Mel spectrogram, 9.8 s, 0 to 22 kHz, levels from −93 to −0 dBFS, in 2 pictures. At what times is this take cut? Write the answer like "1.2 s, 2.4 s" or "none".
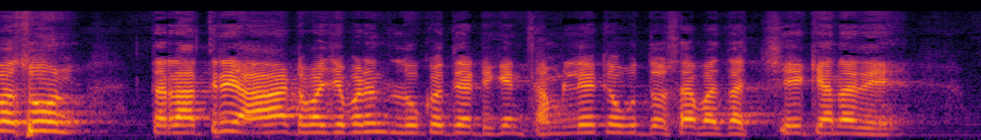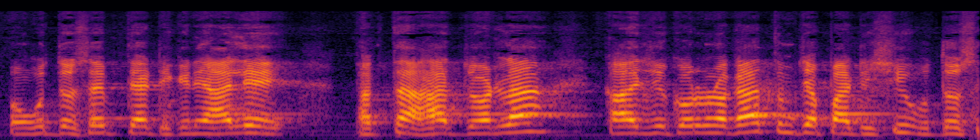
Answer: none

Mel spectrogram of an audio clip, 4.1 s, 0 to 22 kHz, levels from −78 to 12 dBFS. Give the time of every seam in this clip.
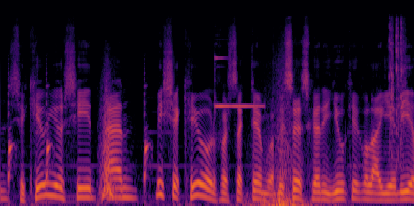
2.7 s

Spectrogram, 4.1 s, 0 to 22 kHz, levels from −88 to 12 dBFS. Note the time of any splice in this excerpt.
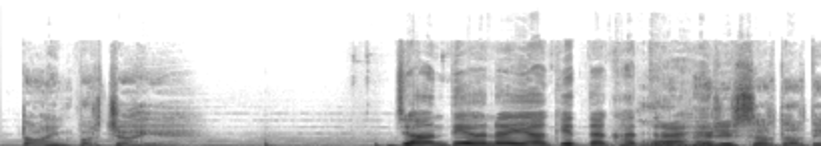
none

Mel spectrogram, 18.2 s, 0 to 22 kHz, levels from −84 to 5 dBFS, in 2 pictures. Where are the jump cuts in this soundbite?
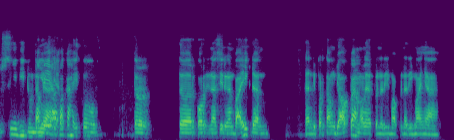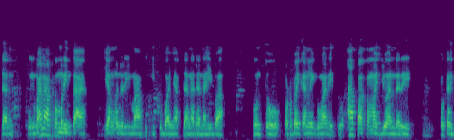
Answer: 0.9 s

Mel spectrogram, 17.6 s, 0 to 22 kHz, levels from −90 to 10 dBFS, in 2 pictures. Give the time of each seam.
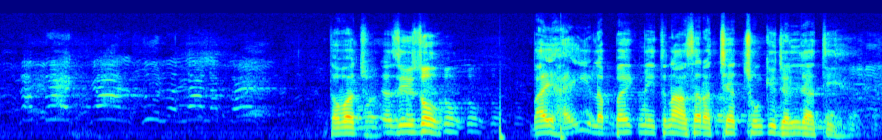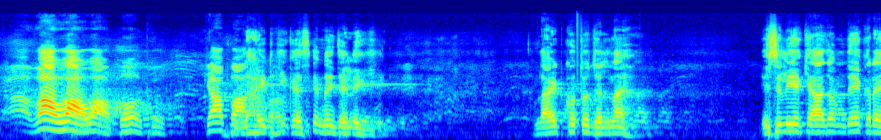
4.0 s

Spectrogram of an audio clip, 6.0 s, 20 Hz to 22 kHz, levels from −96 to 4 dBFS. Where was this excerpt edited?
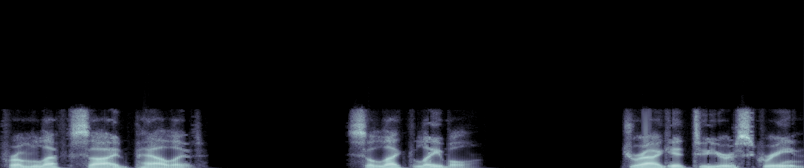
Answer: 0.9 s

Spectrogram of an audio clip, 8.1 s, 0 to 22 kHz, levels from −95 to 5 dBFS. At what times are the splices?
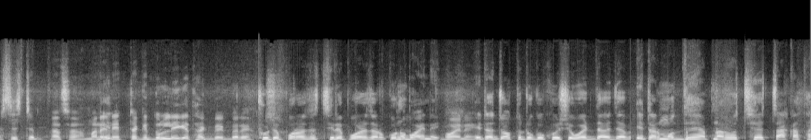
2.6 s, 6.3 s

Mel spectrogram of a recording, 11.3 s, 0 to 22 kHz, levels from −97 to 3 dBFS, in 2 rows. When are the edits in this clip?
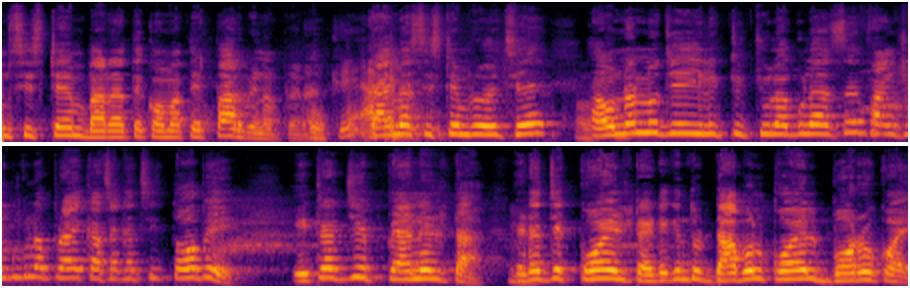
none

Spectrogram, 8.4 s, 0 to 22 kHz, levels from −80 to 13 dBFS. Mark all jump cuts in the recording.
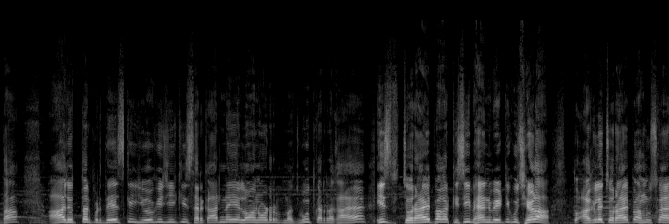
4.6 s, 5.7 s

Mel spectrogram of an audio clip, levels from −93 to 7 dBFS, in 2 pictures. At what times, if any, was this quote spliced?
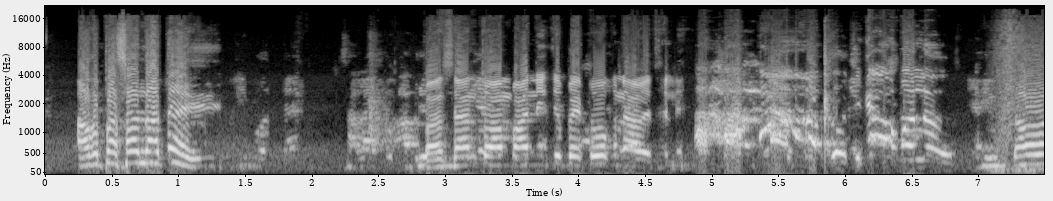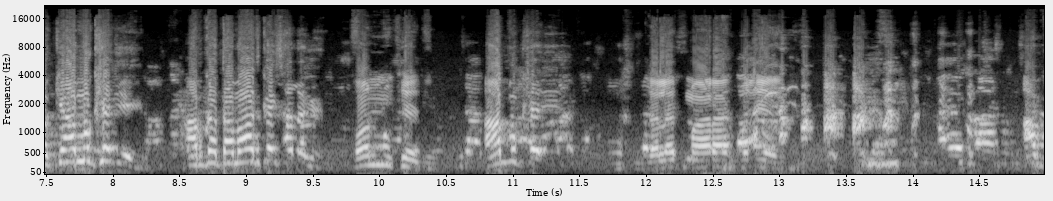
7.2 s

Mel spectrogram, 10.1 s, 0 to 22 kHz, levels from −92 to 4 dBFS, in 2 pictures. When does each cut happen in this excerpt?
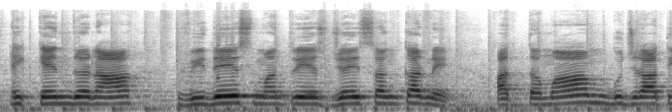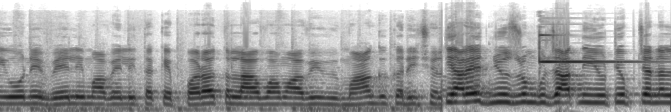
8.3 s

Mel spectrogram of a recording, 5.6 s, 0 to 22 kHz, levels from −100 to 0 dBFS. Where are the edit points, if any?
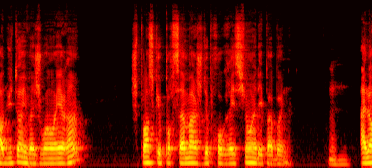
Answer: none

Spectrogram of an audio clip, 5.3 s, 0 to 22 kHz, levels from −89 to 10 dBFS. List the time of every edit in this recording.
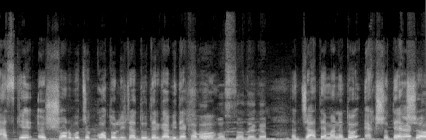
3.4 s

